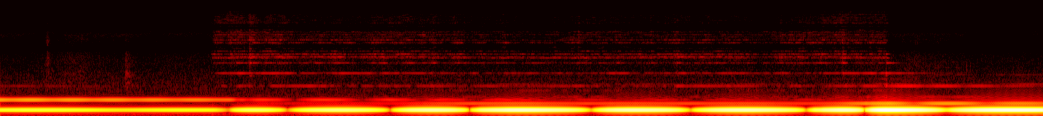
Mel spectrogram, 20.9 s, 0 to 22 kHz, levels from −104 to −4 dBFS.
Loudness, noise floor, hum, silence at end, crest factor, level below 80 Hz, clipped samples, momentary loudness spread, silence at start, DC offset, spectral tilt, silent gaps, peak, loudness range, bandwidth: -14 LUFS; -35 dBFS; 60 Hz at -70 dBFS; 0 s; 14 dB; -76 dBFS; under 0.1%; 23 LU; 0 s; under 0.1%; -14.5 dB/octave; none; -2 dBFS; 20 LU; 0.6 kHz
